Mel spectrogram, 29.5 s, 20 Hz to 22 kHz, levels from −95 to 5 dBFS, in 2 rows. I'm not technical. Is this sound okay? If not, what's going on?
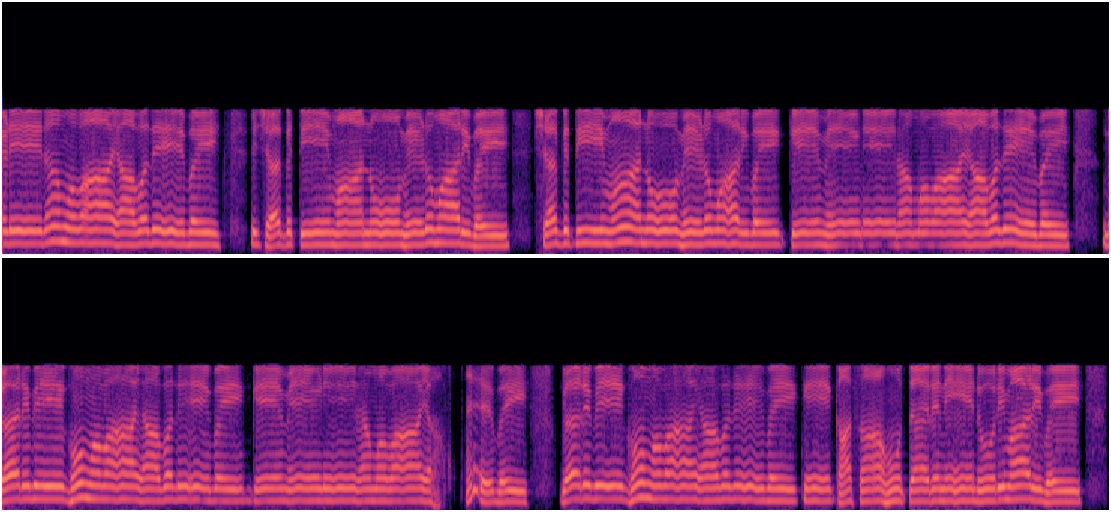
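No. The speech passed through a Bluetooth CVSD headset codec, the basic link headsets use for phone calls, and the damage is plainly audible for the whole clip. This codec only tracks whether the signal goes up or down, in small steps, and drops everything above 4 kHz. So the speech sounds narrow and muffled like an old phone line, s sounds turn scratchy, loud sharp sounds distort, and a grainy hiss runs underneath throughout.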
